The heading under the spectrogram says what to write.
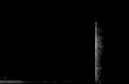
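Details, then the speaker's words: Stiff G10-handled slip joint pocket knife with a half stop, pull around 7: one crisp, sharp snap as the blade closes in a quiet room; normal slip joint snap shut. "Pretty decent snap shut."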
